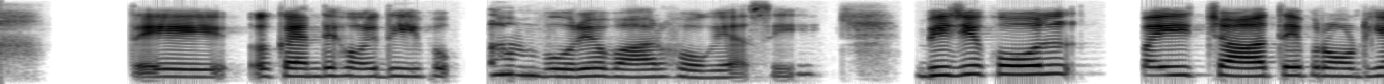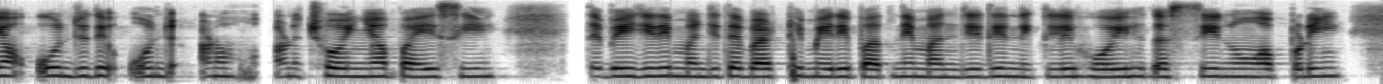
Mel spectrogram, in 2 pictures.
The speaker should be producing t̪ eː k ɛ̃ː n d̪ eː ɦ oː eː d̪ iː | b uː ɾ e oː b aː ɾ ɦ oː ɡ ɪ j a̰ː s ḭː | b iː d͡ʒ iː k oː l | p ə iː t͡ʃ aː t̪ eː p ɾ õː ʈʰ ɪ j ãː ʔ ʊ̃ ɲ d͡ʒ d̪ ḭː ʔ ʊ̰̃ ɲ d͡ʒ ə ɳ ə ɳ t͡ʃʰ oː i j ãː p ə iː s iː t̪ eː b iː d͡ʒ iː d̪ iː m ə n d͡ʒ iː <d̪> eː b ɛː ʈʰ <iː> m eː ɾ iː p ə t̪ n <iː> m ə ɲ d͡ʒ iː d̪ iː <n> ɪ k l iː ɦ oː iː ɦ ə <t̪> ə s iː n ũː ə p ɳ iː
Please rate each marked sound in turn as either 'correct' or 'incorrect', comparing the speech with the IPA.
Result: incorrect, correct, correct, correct, incorrect

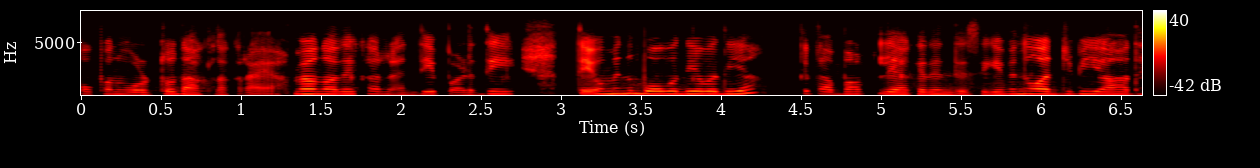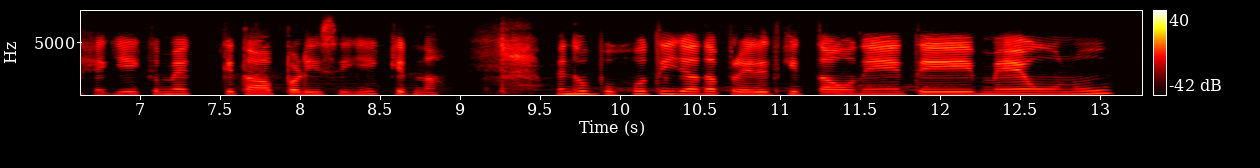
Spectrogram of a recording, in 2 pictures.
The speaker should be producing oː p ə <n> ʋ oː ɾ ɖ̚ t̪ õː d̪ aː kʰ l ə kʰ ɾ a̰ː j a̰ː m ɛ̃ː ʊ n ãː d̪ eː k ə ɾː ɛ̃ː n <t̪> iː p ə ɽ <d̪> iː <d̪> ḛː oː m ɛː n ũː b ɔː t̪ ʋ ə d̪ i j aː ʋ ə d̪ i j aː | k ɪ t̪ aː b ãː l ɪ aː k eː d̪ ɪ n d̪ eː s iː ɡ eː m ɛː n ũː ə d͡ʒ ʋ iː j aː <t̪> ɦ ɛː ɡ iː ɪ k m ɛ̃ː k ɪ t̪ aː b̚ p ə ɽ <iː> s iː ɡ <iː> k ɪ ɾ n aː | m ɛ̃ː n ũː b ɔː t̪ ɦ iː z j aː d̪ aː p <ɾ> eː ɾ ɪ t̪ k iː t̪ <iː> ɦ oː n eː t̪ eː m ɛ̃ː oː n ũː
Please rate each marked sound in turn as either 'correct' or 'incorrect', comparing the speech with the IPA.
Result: correct, incorrect, correct, incorrect, incorrect, correct, correct, correct, incorrect

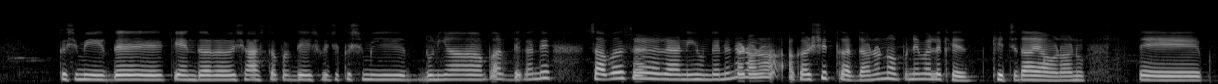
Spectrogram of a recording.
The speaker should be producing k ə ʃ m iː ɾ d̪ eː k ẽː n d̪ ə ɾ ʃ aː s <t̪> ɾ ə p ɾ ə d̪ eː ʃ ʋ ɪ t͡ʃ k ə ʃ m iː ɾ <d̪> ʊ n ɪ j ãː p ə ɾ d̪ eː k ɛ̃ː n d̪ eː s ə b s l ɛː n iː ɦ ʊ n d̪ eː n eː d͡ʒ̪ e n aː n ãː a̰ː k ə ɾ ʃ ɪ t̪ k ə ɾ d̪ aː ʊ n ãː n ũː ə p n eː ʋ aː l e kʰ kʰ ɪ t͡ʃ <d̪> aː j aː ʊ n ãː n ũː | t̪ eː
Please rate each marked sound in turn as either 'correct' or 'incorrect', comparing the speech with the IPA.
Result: correct, correct, correct

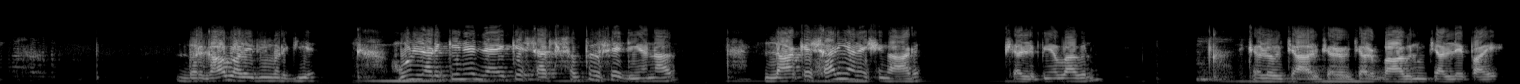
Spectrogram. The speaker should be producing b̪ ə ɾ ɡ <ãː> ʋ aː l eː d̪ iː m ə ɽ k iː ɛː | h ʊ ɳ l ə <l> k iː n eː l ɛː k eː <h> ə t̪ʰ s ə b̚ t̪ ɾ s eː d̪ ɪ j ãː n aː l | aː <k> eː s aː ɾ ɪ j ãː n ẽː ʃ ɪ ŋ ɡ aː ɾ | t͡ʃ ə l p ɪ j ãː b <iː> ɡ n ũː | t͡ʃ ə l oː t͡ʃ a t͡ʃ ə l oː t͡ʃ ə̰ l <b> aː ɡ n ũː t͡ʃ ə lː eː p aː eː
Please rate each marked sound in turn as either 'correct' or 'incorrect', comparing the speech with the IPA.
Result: incorrect, incorrect, incorrect, correct, incorrect, correct

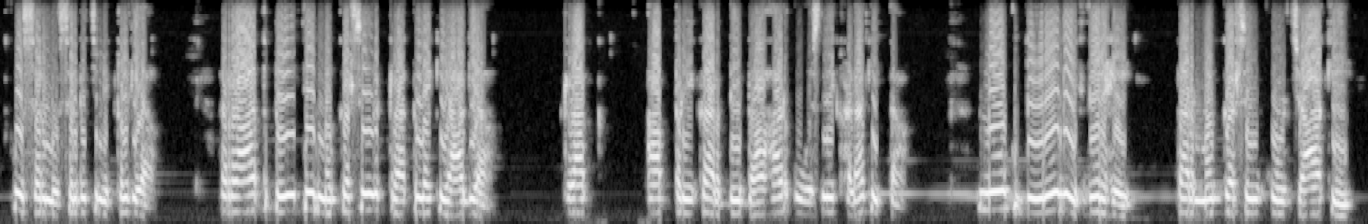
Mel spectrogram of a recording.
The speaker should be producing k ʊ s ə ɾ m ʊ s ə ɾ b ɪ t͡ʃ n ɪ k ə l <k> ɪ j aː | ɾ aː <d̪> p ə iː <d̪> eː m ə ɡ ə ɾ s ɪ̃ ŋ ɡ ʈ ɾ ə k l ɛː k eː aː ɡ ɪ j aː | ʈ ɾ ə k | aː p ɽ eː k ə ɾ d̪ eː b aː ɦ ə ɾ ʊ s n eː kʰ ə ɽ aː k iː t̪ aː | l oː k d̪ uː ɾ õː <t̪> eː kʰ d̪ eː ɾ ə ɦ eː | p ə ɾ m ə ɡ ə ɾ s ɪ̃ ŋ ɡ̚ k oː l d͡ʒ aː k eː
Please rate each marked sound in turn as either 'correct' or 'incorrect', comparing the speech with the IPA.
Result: incorrect, incorrect, incorrect, incorrect

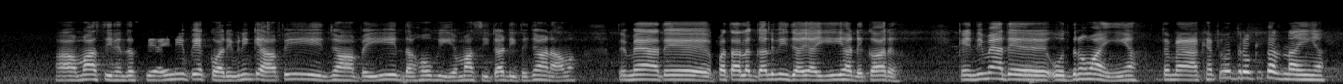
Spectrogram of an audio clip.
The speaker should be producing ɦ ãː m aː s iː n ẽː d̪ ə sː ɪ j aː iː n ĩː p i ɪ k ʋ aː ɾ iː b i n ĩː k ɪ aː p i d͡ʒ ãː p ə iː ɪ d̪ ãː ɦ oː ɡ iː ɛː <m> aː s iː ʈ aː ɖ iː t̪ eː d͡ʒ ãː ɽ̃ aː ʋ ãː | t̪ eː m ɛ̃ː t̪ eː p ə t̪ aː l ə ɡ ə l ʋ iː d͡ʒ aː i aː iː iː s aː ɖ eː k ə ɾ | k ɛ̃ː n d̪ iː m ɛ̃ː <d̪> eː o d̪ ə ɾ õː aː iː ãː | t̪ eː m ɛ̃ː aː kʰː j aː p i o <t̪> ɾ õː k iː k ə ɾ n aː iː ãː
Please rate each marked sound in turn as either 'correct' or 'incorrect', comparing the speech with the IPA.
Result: correct, incorrect, incorrect

